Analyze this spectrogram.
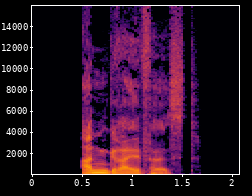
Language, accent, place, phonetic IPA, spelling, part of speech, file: German, Germany, Berlin, [ˈanˌɡʁaɪ̯fəst], angreifest, verb, De-angreifest.ogg
- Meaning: second-person singular dependent subjunctive I of angreifen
